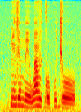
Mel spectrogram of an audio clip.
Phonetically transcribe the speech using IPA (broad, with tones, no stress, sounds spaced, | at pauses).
k͡p ĩ˦ z ɪ˦ m eː˨ w ã˦ v ɪ˨ ɡ oː˨ kʷ i˦ d͡ʒ oː˨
